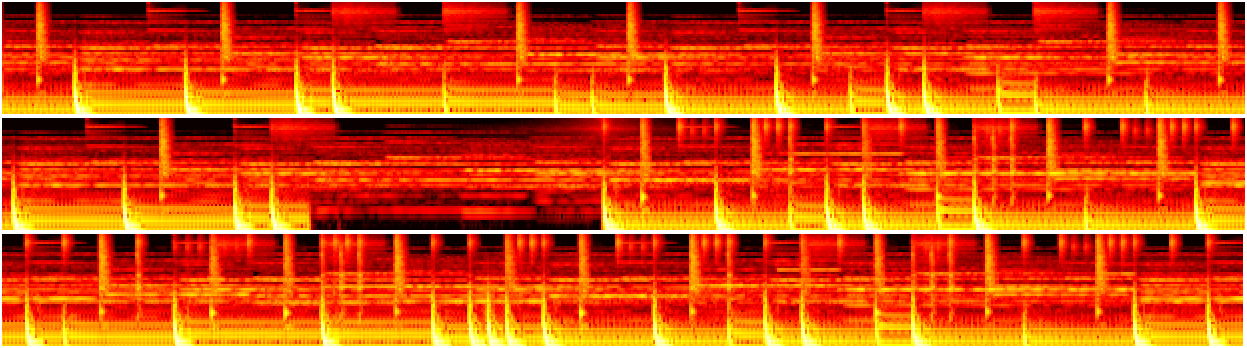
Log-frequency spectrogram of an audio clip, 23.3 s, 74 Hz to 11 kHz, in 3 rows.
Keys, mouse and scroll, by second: 2.3 ctrl+z, 3.9 double click, 7.1 typing, 8.4 double click, 13.1 double click, 20.8 right click.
